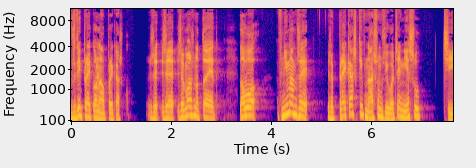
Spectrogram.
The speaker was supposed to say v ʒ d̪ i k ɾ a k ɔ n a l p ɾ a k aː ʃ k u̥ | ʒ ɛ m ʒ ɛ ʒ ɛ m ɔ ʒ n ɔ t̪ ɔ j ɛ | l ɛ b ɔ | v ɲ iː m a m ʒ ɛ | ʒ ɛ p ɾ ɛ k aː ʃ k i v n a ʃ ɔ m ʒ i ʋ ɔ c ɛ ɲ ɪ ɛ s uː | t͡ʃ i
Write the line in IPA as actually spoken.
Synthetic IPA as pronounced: v ʒ d̪ i p ɾ ɛ k ɔ n a l p ɾ ɛ k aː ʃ k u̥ | ʒ ɛ ʒ ɛ ʒ ɛ m ɔ ʒ n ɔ t̪ ɔ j ɛ | l ɛ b ɔ | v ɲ iː m a m ʒ ɛ | ʒ ɛ p ɾ ɛ k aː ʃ k i v n a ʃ ɔ m ʒ i ʋ ɔ c ɛ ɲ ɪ ɛ s uː | t͡ʃ i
